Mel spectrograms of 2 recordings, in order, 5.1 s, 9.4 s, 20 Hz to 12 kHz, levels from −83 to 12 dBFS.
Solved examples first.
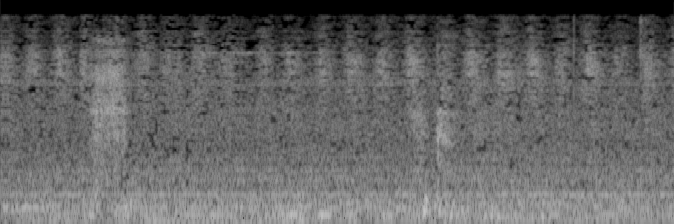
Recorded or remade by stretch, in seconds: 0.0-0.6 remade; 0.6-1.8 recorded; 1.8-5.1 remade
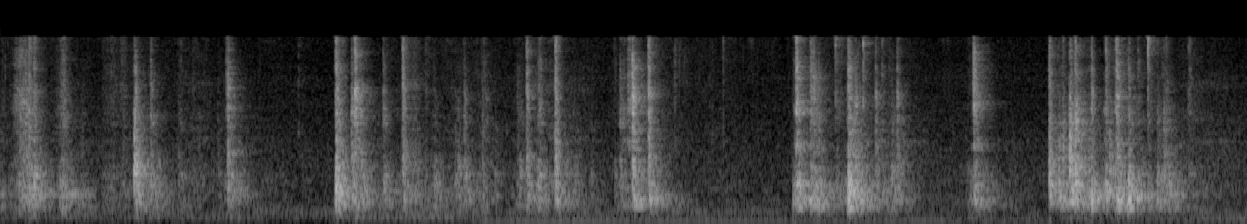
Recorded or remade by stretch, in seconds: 0.0-0.8 recorded; 0.8-1.3 remade; 1.3-2.0 recorded; 2.0-2.6 remade; 2.6-7.1 recorded; 7.1-8.2 remade; 8.2-9.4 recorded

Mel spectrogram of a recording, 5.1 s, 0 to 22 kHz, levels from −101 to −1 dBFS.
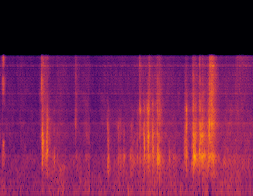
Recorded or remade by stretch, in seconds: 0.0-5.1 remade

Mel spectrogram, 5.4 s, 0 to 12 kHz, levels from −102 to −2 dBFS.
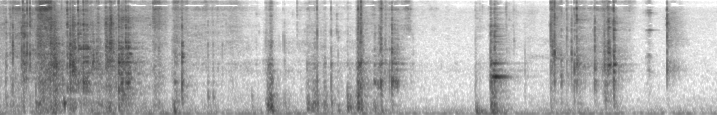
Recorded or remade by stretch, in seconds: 0.0-5.4 recorded

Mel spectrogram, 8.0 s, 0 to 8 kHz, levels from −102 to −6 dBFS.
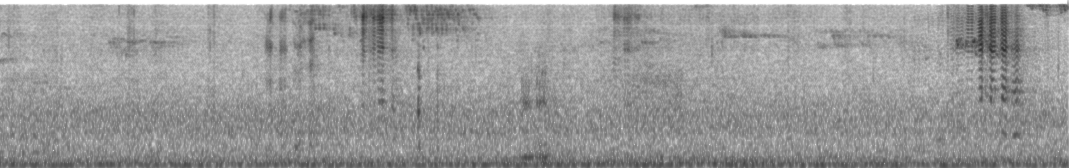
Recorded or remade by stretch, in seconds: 0.0-6.9 remade; 6.9-8.0 recorded

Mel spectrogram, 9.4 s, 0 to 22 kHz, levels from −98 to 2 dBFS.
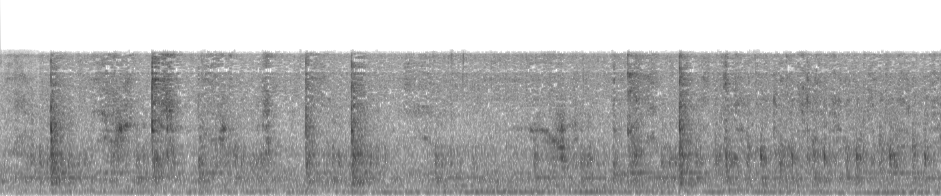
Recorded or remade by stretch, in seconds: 0.0-9.4 recorded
